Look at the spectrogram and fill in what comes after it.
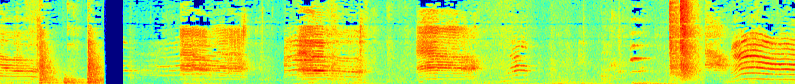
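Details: Busy series of cat meows, some long and tonal, others short and upward-bending, coming in quick succession over faint indoor noise and occasional clattering.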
